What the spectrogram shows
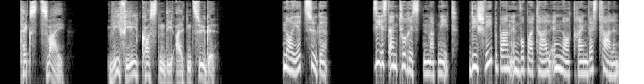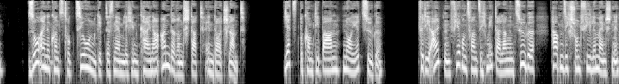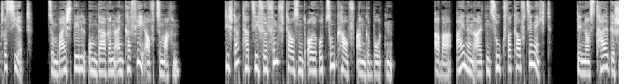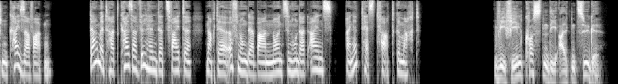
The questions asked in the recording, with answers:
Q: Wie viel kosten die alten Züge?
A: Sie kosten 5000 Euro.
